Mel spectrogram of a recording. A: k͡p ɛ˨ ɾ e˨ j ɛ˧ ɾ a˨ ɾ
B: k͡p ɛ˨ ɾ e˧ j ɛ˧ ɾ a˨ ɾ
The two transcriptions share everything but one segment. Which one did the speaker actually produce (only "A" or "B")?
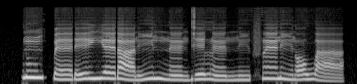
B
